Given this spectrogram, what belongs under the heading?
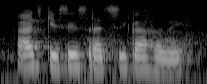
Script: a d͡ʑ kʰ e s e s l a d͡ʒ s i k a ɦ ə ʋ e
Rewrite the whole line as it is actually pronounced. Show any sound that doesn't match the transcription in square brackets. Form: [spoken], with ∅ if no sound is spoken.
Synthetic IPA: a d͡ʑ [k] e s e s [ɾ] a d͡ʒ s i k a ɦ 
